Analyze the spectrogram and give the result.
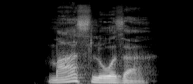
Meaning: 1. comparative degree of maßlos 2. inflection of maßlos: strong/mixed nominative masculine singular 3. inflection of maßlos: strong genitive/dative feminine singular
- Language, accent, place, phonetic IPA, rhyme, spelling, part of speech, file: German, Germany, Berlin, [ˈmaːsloːzɐ], -aːsloːzɐ, maßloser, adjective, De-maßloser.ogg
